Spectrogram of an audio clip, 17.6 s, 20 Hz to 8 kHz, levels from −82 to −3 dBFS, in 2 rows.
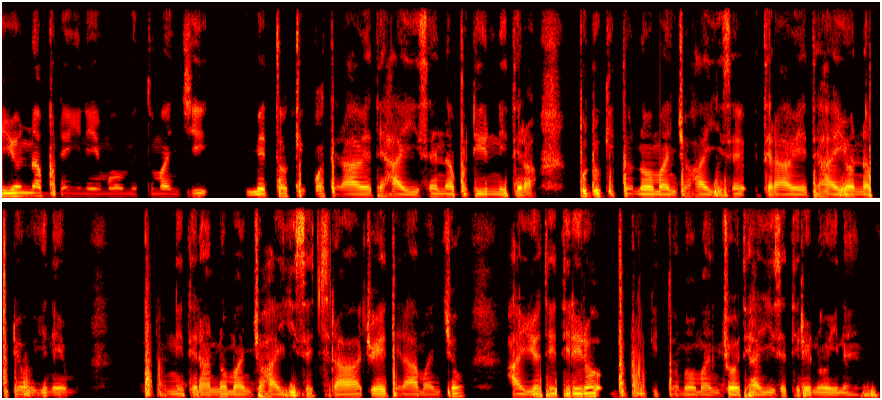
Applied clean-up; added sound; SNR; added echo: none; none; none; none.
